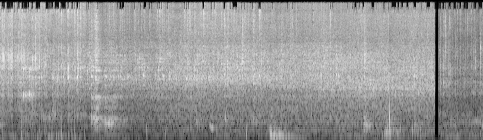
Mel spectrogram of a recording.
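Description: Oil poured onto a hot tawa for cooking, a steady loud sizzle with stirring and scraping bursts, a brief cutoff near the end, continuing alone without talk.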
